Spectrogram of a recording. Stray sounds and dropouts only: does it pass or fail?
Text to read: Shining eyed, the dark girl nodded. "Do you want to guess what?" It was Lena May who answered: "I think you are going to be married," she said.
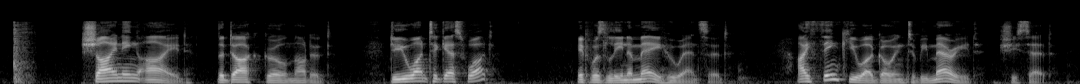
fail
